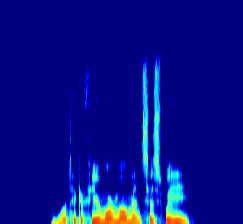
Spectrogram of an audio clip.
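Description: A middle-aged man speaks calmly into a microphone, as on an online call.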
